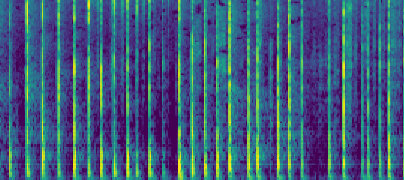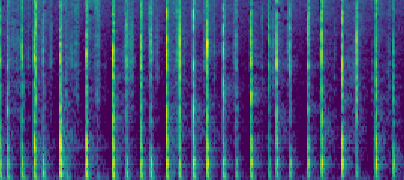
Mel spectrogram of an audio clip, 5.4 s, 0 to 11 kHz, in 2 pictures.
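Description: A closed, hollow, medium corrugated cardboard shipping box with a UN3481 label is held and tapped on its side and label with long nails and fingertips. About 46 quick, dry taps come in a steady stream, with a brief pause near the two-second mark. Each tap is a short, hollow, low-mid knock that dies away almost instantly.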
